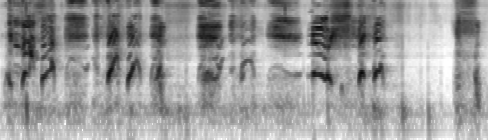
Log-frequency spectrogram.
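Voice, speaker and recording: Super high voiced girl reading a story out loud for laughs, really slow, giggly and tripping on words. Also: a little hiss or hum. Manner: giggly, often breaking into helpless laughter; stumbles over misspelled words read literally. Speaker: reader of a fan fiction story. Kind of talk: comedic dramatic reading.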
